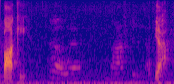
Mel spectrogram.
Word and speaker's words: Bakke: His name is, it's pronounced Baki.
